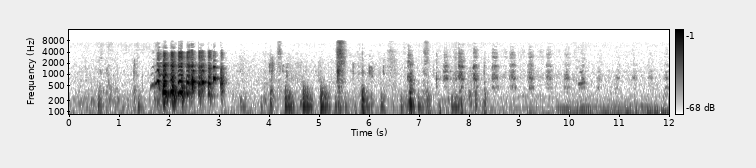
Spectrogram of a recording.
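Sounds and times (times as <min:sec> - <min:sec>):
dog panting: 0:06.3 - 0:12.0.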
